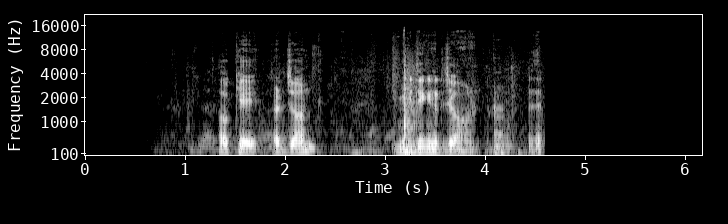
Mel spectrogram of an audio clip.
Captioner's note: laughs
